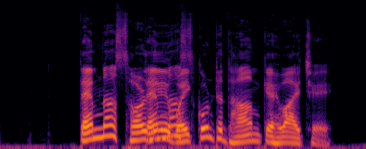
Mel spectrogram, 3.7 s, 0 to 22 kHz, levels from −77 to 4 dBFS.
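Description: Speech with a doubled audio track, likely from a second, slower capture path: a copy about 5 dB quieter trails by roughly 0.7 s, already present at the start and cutting off abruptly at 1.94 s.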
